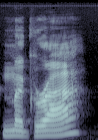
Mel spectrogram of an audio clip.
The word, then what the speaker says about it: McGrath: Katie McGrath, the T is silent. It's not Katie McGrath. She went to school across the road from me. Like, believe me when I say it's not Katie McGrath. It's Katie McGrath.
